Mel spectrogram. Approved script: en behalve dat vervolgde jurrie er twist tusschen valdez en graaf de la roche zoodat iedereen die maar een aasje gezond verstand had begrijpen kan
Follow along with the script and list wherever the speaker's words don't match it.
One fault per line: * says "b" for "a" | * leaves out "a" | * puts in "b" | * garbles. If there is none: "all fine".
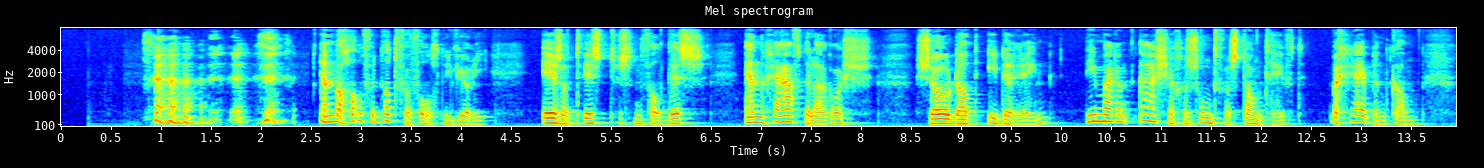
* puts in "is"
* says "heeft" for "had"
